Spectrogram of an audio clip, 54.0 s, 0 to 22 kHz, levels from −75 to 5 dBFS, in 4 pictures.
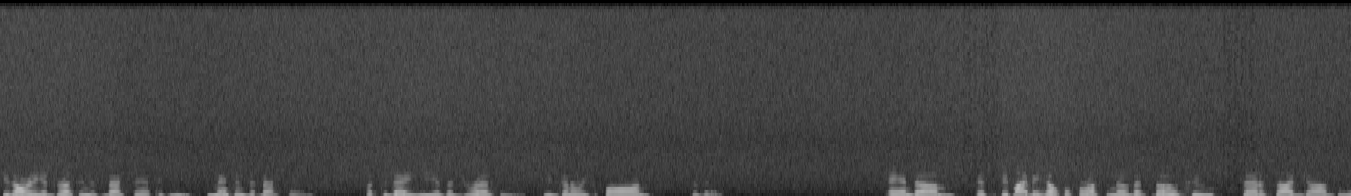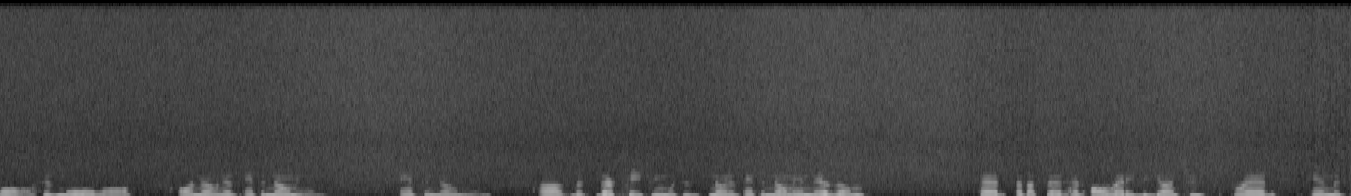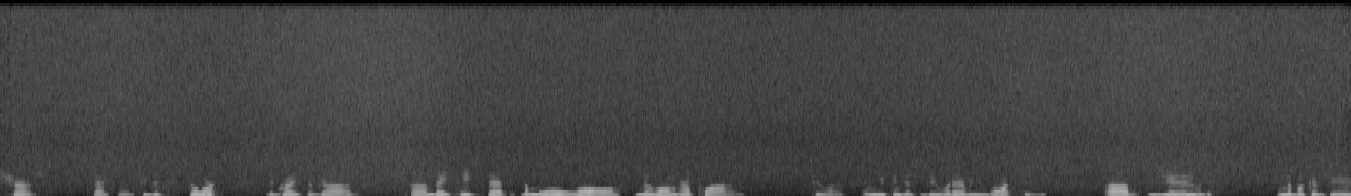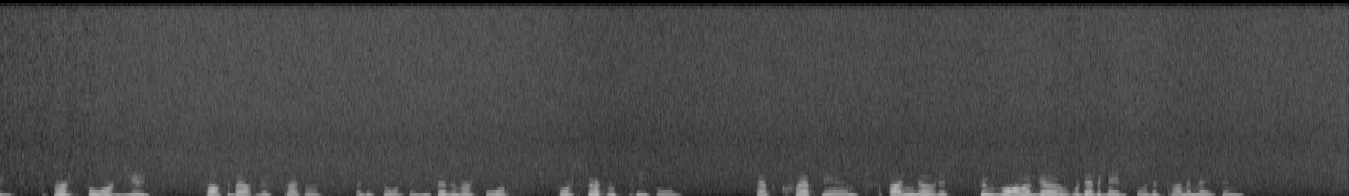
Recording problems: muffled; very; fading above 1 kHz
hiss; loud; throughout; 5 dB below the speech
uneven, jittery; strongly; from 9.5 to 52 s

